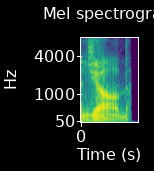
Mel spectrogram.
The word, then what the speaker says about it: Job: You go to your job, but Job in the Bible is a man who's heavily tormented by God.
